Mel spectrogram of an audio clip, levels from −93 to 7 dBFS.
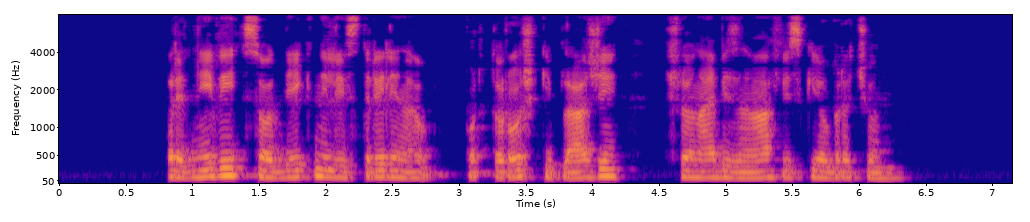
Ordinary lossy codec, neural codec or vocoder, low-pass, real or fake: none; none; none; real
